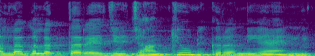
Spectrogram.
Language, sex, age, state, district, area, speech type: Sindhi, female, 45-60, Gujarat, Kutch, rural, spontaneous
